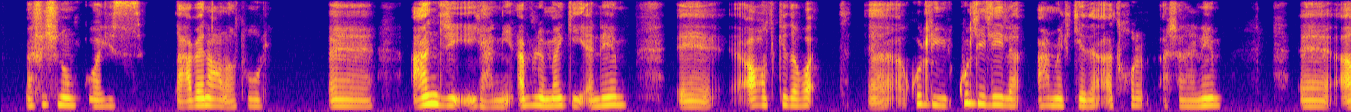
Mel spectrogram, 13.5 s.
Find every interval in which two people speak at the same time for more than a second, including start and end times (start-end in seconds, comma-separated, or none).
none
